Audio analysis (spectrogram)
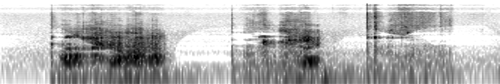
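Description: A yellow plastic stylus scratches numbers onto the honeycomb screen of a blue and pink plastic magnetic drawing board held in one hand, and the screen is then wiped clean with the slider. Three separate bursts of dry, gritty scratching and scraping are heard, with quiet gaps between them.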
